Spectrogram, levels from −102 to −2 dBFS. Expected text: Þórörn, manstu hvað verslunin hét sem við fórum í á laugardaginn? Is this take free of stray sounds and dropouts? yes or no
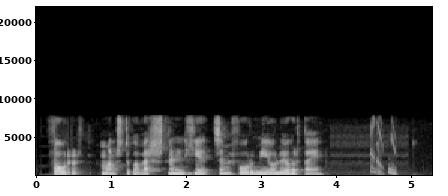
no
